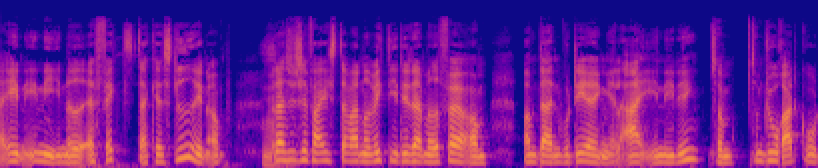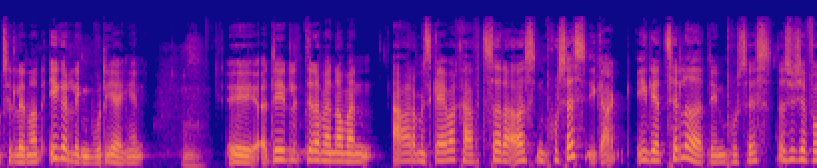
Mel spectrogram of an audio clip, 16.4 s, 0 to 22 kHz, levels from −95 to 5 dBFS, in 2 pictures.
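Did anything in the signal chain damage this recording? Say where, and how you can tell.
No, nothing in the signal chain audibly damaged this speech.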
